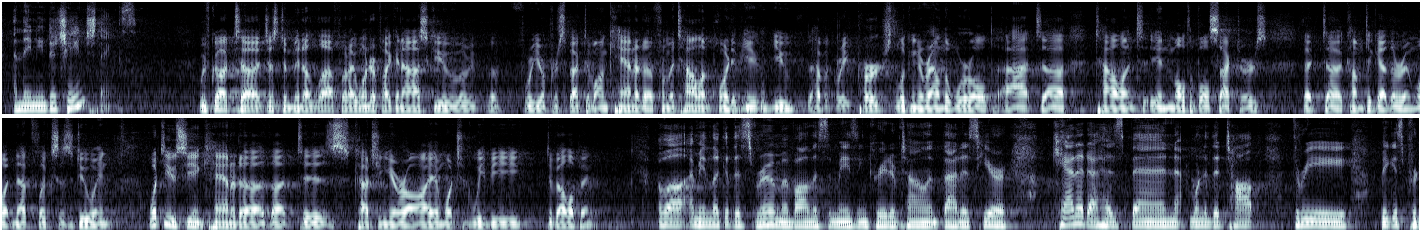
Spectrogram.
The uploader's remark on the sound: This episode is live from the C2 conference in Montreal.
